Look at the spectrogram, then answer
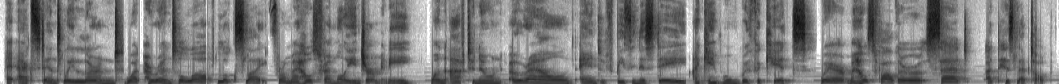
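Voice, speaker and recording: Casting: woman, 20s, non-native English speaker, confessional scripted narration, medium pitch with some gravelly fry, faint music underneath. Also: fairly even intonation, unhurried, few pauses, warm tone. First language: not English. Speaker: personal vlogger. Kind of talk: reflective scripted personal narration.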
